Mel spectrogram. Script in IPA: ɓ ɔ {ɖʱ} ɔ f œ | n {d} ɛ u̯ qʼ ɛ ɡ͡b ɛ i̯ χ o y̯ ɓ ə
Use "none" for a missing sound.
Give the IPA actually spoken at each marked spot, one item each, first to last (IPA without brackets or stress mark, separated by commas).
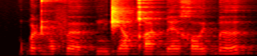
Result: ɖʱ, d͡ʒ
